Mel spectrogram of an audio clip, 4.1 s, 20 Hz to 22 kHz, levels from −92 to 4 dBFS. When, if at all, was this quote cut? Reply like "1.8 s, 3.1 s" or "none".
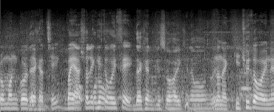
none

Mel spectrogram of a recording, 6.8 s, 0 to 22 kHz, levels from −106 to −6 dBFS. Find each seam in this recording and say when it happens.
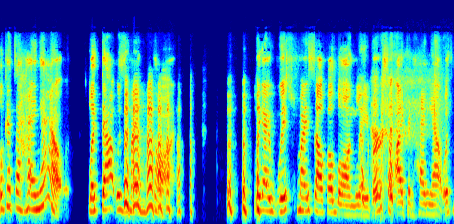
none

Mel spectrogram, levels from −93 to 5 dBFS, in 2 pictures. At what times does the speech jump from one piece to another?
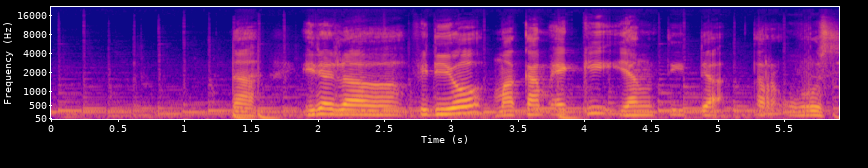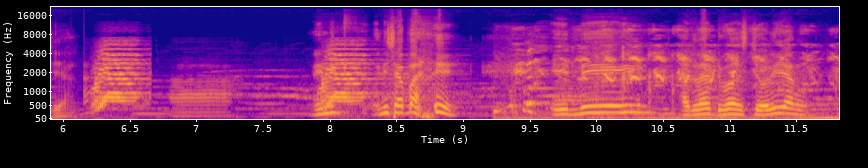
6.1 s

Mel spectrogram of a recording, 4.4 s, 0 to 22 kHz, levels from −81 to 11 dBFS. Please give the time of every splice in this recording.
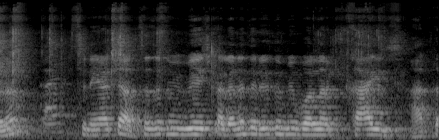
none

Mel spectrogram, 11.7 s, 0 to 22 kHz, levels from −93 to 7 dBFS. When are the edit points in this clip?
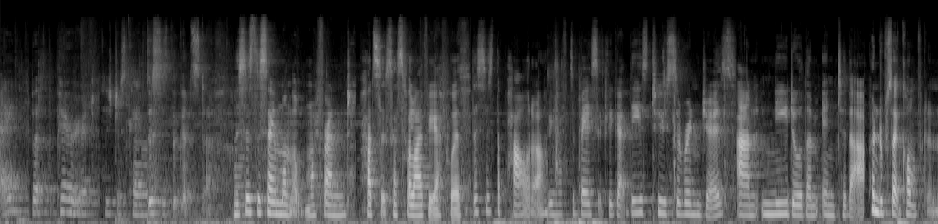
1.8 s, 2.9 s, 5.8 s, 10.8 s

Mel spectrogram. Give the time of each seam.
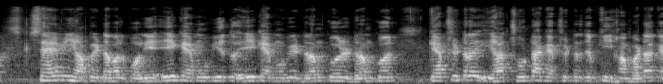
none

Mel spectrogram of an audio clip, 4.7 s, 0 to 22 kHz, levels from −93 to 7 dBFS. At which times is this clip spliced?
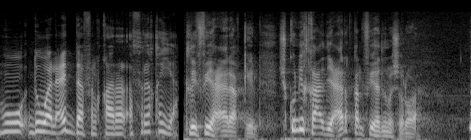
1.8 s

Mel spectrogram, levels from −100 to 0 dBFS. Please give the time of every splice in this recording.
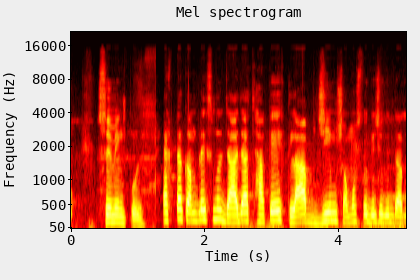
1.2 s

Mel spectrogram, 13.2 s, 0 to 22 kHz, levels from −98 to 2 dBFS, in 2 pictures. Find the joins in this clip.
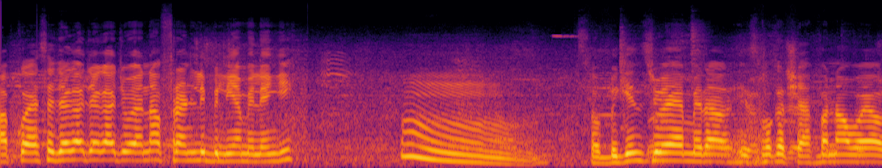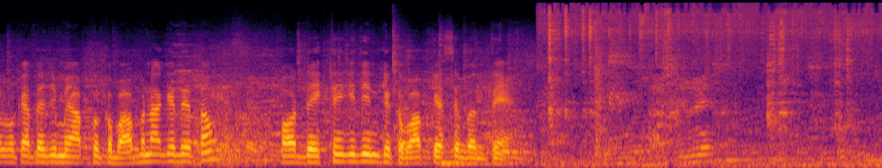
4.3 s, 10.6 s

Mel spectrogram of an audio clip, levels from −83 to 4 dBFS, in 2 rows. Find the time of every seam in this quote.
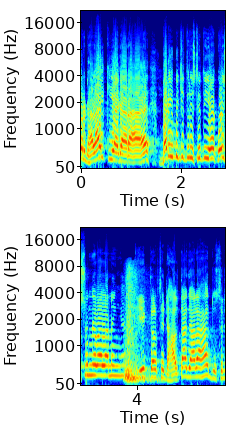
4.0 s

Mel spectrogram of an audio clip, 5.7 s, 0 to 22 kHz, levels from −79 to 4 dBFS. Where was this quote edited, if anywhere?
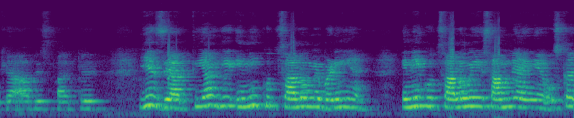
1.2 s

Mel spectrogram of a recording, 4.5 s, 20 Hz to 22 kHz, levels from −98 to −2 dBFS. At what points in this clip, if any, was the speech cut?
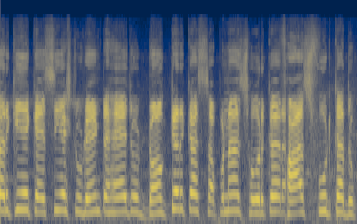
3.5 s

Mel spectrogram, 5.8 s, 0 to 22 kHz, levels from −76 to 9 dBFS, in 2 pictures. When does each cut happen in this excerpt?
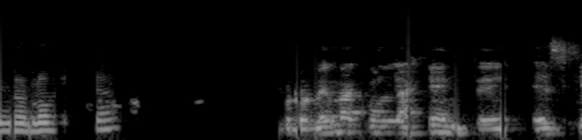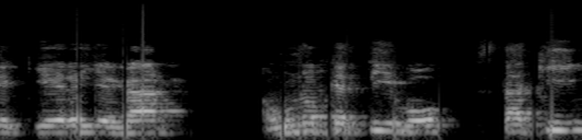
1.4 s

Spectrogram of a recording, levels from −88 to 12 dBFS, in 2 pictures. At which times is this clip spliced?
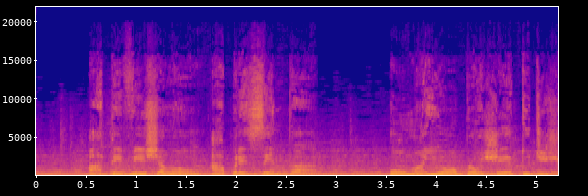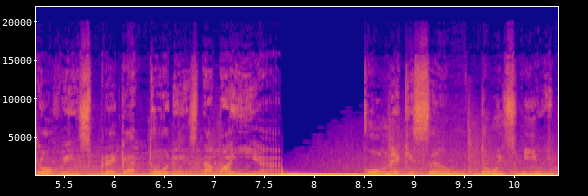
none

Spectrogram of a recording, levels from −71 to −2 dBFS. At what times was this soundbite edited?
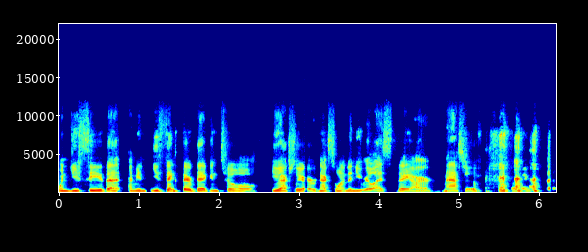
1.1 s

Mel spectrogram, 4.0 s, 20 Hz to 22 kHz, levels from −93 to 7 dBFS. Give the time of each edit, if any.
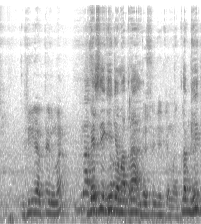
none

